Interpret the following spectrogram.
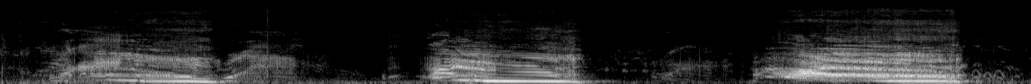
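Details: A white lion named Solomon at Animal Adventure Park, Harpursville, New York, on 15 October 2021, gives three long, deep roars, each a rough, moaning bellow sliding downward before breaking off, about two seconds apart; a person roars along.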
